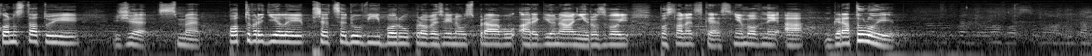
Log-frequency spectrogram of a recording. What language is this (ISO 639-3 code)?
ces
